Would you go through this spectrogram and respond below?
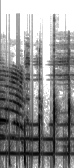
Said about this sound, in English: In the audience, let's start getting those claps.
